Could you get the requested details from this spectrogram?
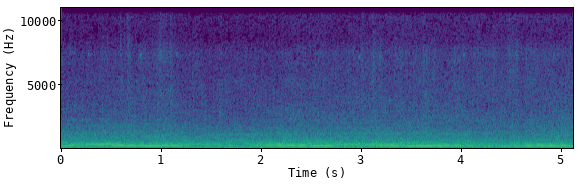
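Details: Small acreage mower engine running smoothly again with a steady, even drone and low hum, no misses or knocks, after clearing a hydrolocked cylinder. Normal running.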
